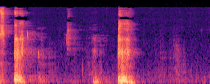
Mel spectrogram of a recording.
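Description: A man coughing and clearing his throat several times in short, separate bursts. The loudest come just after the start and about two and a half seconds in.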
